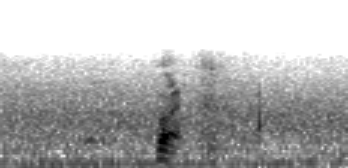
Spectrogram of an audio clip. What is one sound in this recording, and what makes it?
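A dog barks nearby.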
